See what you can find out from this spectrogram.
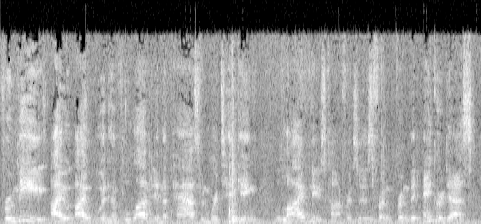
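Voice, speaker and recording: A woman's voice: lowish voice, a little slow, few pauses. An American woman speaking informally and emphatically on a discussion panel, repeating phrases for effect. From suburban Dallas, USA. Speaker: news anchor on a discussion panel. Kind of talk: animated, informal panel talk. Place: event room at a live panel discussion. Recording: noisy, echoey room, distant mic.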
